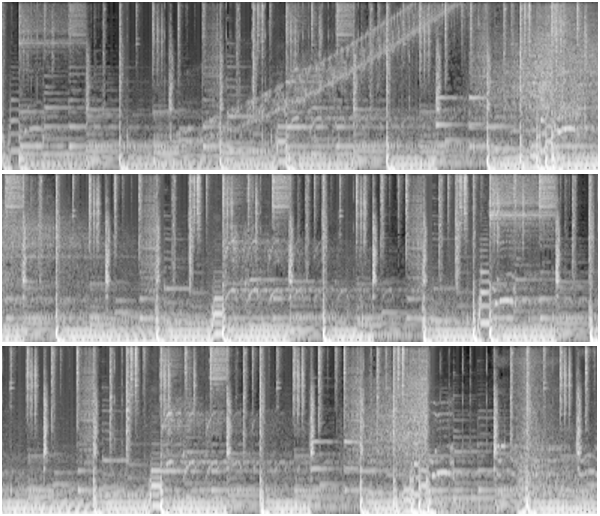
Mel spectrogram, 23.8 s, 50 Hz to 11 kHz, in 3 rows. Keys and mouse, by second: 3.9 click, 4.7 click, 5.3 click, 11.2 click, 13.9 click, 15.1 click.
